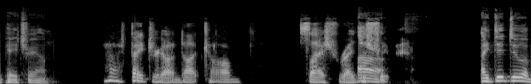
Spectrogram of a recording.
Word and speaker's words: Patreon: Is that the way you pronounce it? It is not. It's totally Patreon.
